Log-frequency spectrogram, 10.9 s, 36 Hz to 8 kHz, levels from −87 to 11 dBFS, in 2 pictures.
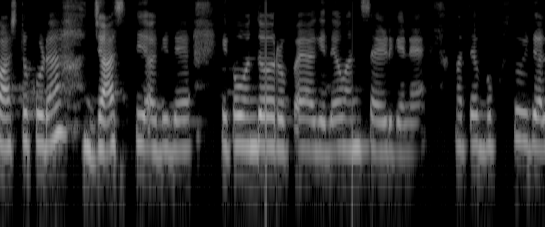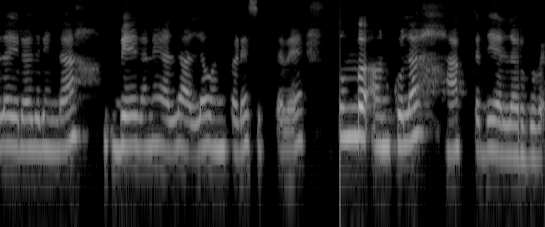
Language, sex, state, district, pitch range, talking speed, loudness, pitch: Kannada, female, Karnataka, Chamarajanagar, 230-260 Hz, 140 wpm, -34 LUFS, 245 Hz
